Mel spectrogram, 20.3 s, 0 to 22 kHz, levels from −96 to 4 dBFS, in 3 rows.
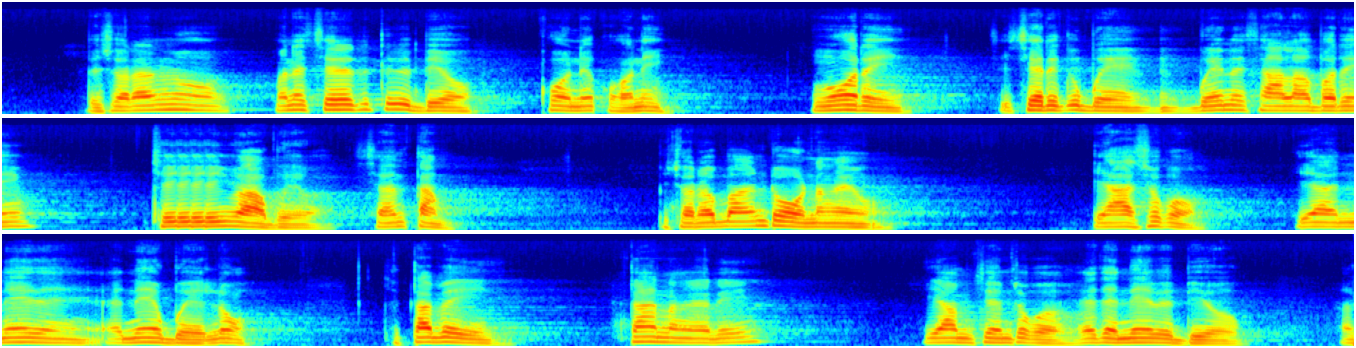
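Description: Speech marred by repeated frames: duplicated compressed blocks replay at 5.78 s (139 ms, once), 7.62 s (70 ms, three extra times) and 11.10 s, causing audible stutters.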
